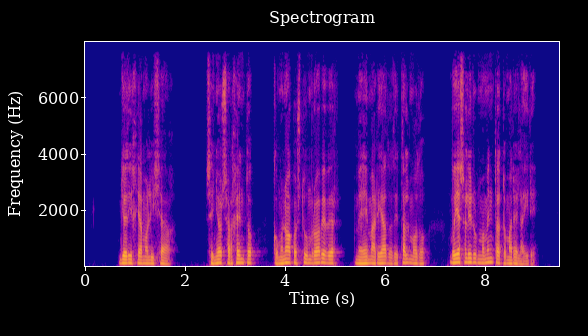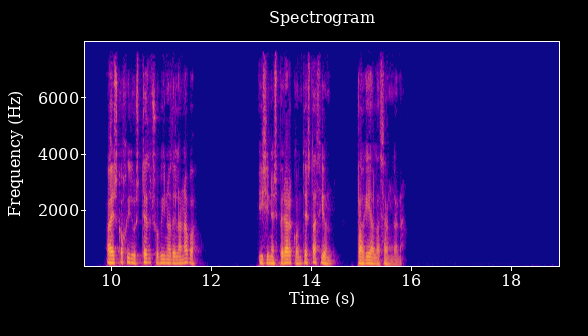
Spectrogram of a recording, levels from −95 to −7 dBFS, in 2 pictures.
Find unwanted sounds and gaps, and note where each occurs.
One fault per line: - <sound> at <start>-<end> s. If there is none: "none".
none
